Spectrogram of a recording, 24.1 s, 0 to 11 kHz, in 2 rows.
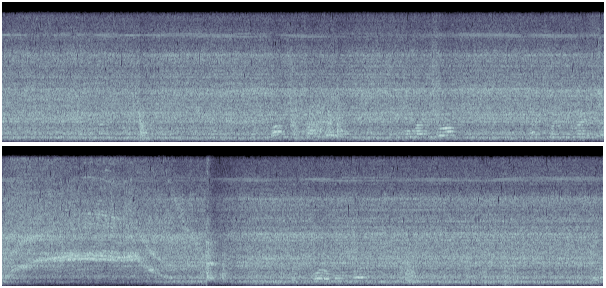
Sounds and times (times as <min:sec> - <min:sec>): Wood: 0:02.6 - 0:07.1.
